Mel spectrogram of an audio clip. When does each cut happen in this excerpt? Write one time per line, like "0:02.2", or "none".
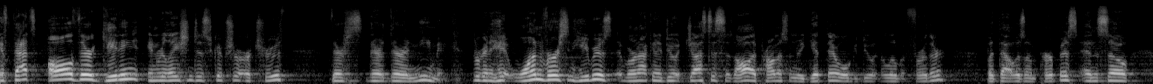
0:04.7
